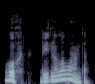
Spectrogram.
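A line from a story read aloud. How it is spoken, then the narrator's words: Sigh. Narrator (Ukrainian): зітхнула Герміона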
